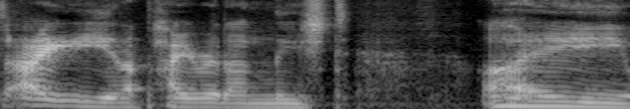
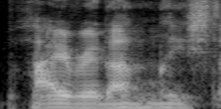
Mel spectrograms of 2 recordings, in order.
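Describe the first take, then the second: First: Louder put-on pirate accent; mock pirate accent. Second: Said in the usual way. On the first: Streamer trying out an accent for chat, pirate accent. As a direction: lean into a hammy pirate accent. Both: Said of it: "what does that accent sound like".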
